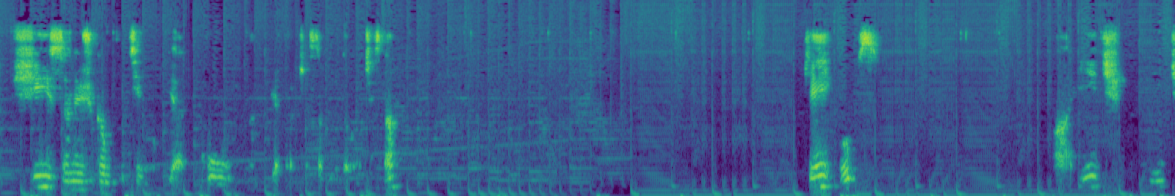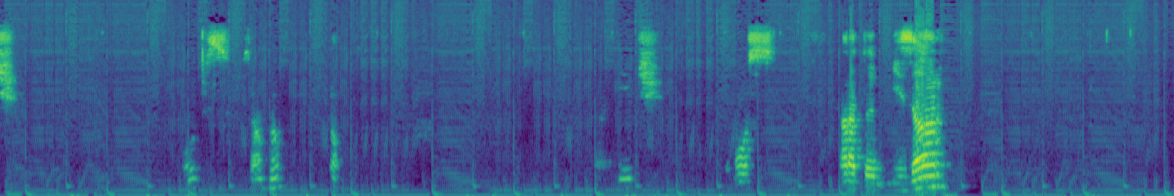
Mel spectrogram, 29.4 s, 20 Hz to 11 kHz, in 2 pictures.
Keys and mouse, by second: 1.9 g, 5.9-9.0 drag, 6.1 g, 7.9 g, 9.3-11.0 drag, 9.6 g, 12.5-14.2 drag, 12.8 g, 14.8-16.5 drag, 15.2 g, 16.3 g, 18.7 ctrl+z, 19.4-21.1 drag, 19.8 g, 22.3-24.0 drag, 22.6 g, 24.5-26.1 drag, 28.3-29.3 middle drag.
